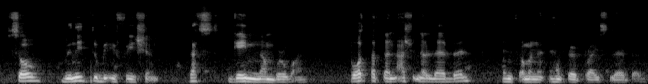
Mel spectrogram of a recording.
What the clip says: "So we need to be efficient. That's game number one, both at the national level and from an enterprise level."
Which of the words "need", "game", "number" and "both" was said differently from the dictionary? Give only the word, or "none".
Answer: both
